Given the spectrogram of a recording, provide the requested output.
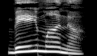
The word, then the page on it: ಬೇಇಮಾನ: kannada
